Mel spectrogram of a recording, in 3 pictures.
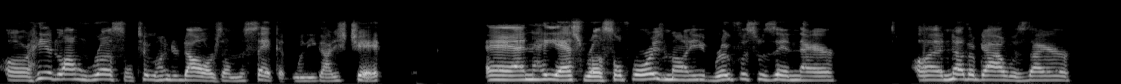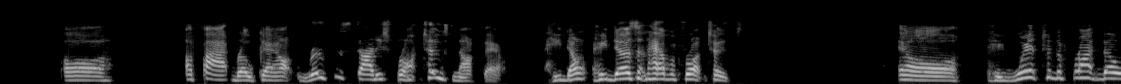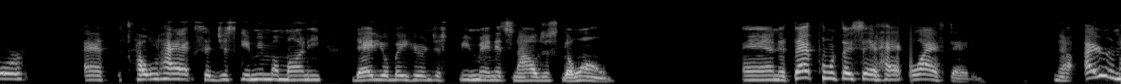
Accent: American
